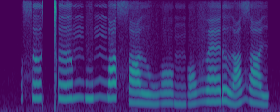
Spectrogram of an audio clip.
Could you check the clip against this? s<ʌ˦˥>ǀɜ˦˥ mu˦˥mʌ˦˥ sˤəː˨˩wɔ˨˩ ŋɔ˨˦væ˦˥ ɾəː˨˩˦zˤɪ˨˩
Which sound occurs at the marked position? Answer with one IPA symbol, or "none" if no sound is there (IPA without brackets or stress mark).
ʌ˦˥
